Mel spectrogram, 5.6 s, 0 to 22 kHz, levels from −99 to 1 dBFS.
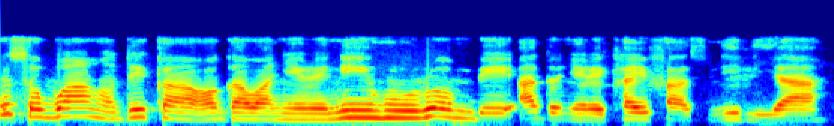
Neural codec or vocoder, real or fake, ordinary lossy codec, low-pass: none; real; Opus, 24 kbps; 7.2 kHz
